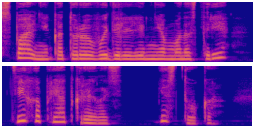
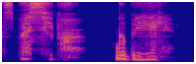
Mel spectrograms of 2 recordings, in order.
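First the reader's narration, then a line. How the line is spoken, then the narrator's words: Breathless exhale. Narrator (Russian): выдохнула я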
